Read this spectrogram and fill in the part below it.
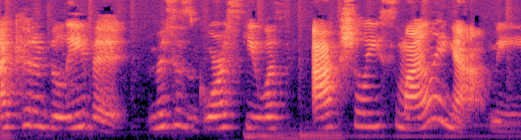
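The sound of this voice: In a room with audible echo and faint background music, a woman speaks at a moderate pace in a high, bright, sharp voice with lively intonation.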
